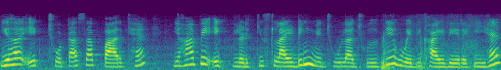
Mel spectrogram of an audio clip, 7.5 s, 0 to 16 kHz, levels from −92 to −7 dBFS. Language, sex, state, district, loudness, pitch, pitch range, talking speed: Hindi, female, Uttar Pradesh, Muzaffarnagar, -18 LUFS, 225 Hz, 200-275 Hz, 150 wpm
